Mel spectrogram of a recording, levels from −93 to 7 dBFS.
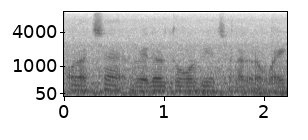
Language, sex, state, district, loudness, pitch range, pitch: Hindi, male, Uttar Pradesh, Ghazipur, -24 LUFS, 105-120 Hz, 115 Hz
